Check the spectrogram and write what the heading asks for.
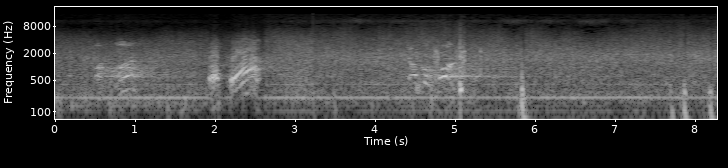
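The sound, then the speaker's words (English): In a remote part of the Sierra Nevada mountains in California, a man shouts several rising, animal-like calls in short bursts, imitating one of the animals to encourage it to keep making sounds, with a steady low motor drone humming underneath throughout. “can be heard in the foreground shouting to imitate one of the animals.”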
